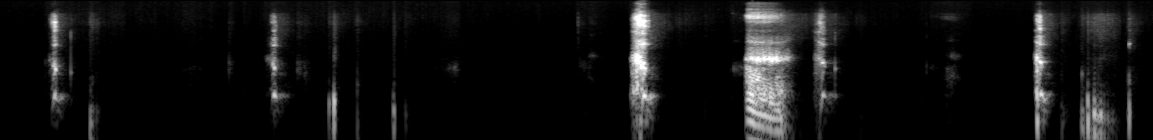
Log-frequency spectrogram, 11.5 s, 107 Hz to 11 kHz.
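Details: Adult with intractable hiccups since December 2015 after surgery with nerve damage: repeated sharp hiccups a few seconds apart with short throaty noises between; music in the background.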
